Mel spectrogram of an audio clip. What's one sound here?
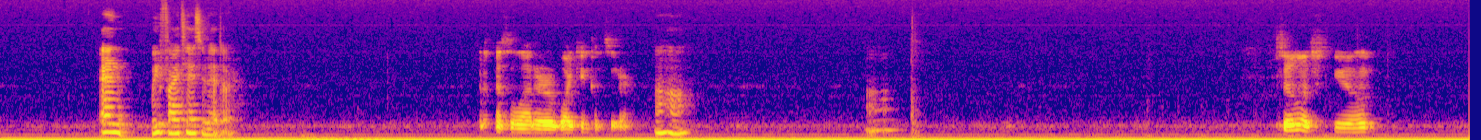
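A young woman speaks calmly into a microphone, in short bursts.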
